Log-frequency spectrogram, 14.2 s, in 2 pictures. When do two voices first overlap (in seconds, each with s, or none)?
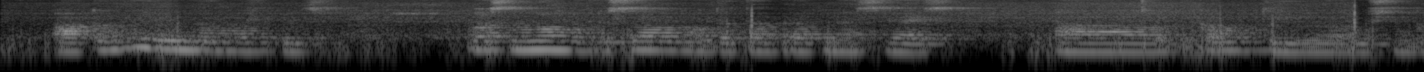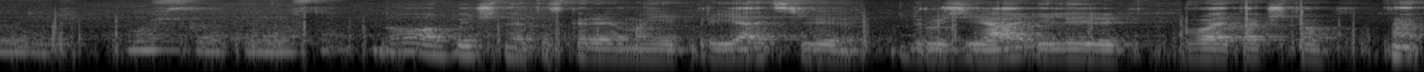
none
